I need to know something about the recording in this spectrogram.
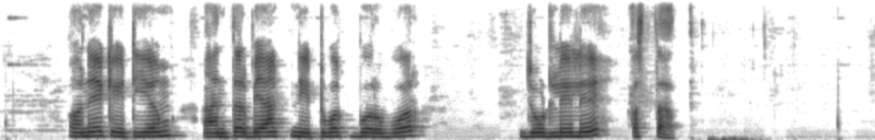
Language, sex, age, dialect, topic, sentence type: Marathi, female, 25-30, Standard Marathi, banking, statement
